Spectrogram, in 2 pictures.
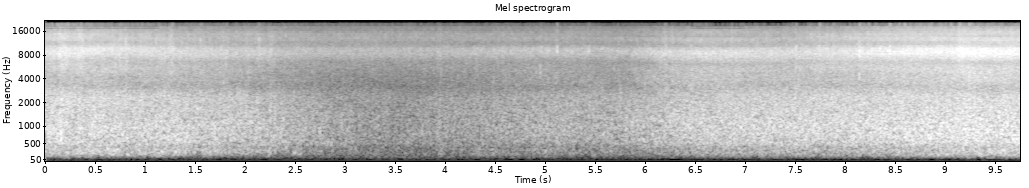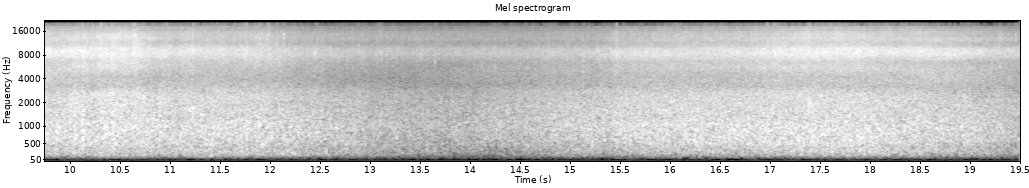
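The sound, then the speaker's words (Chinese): Ocean waves break and wash onto the shore in a steady, broad roar, swelling and easing in slow surges with a hiss of foam and some wind noise; no voices. “你跟这千万年的海浪声一直在一起。”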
